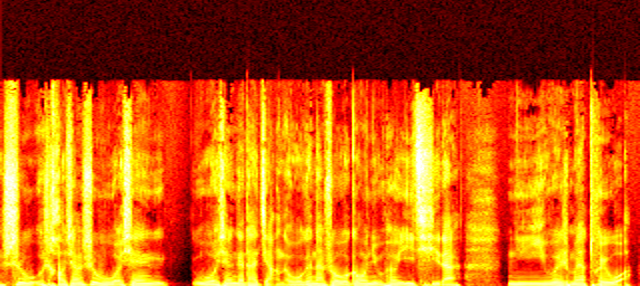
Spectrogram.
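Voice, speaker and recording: A man hosting a talk show, telling a personal story casually in a halting way and often restarting his sentences. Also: deep voice, mellow, dry recording.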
